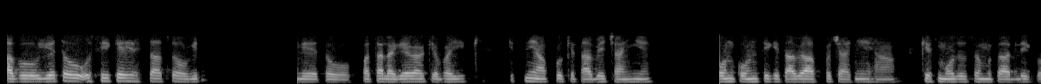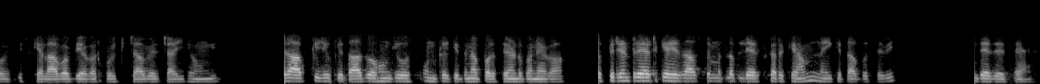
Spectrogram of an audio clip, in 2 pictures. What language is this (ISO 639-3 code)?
urd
